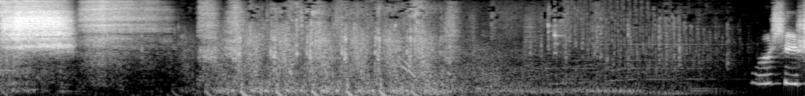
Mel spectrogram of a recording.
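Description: Movie soundtrack of a gunfight: a loud burst of gunfire at the start, then a rapid run of shots for about two seconds, over music.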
